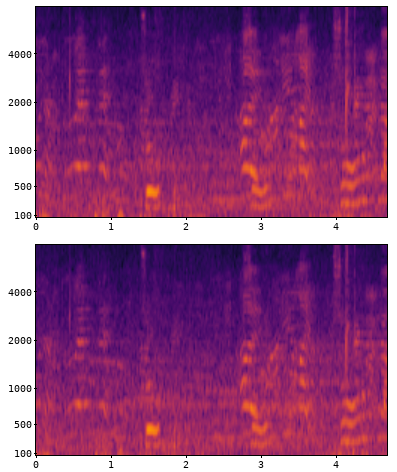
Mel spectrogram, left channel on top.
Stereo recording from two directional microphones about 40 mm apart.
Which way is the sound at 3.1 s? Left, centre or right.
Left.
